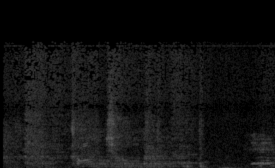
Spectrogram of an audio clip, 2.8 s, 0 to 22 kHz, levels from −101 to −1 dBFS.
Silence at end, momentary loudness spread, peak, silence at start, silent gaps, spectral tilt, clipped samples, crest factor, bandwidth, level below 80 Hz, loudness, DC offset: 0 s; 5 LU; -50 dBFS; 0.05 s; none; -1 dB/octave; under 0.1%; 20 dB; 16.5 kHz; under -90 dBFS; -67 LUFS; under 0.1%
